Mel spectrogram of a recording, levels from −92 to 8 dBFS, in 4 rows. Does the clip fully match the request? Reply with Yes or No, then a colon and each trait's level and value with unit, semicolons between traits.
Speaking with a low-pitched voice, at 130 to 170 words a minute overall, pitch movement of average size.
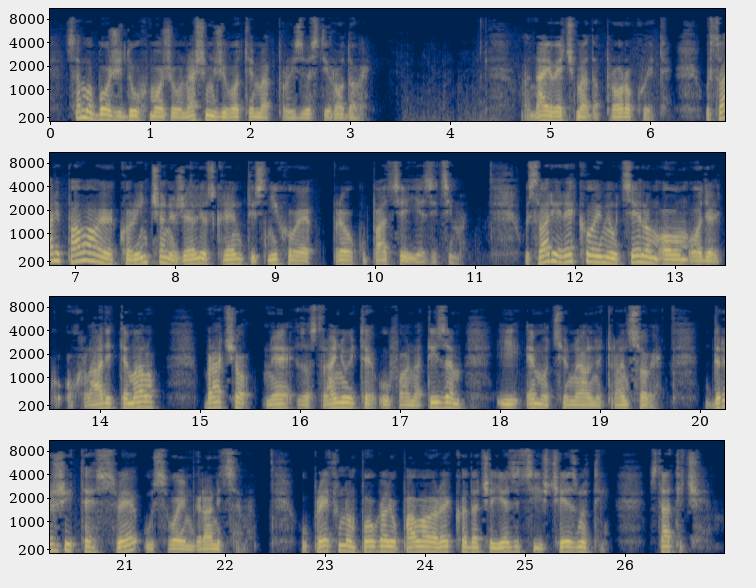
Yes: low, 130 Hz; average, 135 wpm; average, 4.7 semitones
